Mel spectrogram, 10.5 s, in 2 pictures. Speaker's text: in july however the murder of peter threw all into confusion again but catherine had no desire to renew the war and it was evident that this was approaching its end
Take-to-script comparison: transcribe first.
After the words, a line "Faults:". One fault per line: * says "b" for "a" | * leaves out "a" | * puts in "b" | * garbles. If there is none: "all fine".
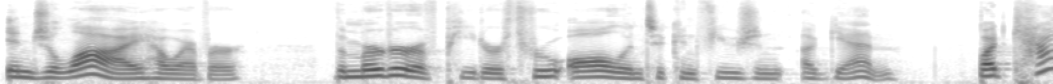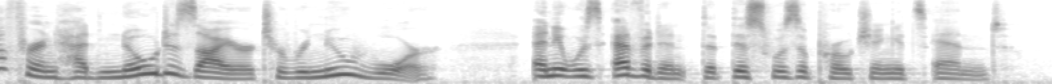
in july however the murder of peter threw all into confusion again but catherine had no desire to renew war and it was evident that this was approaching its end
Faults:
* leaves out "the"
